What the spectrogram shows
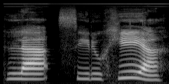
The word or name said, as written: la cirugia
